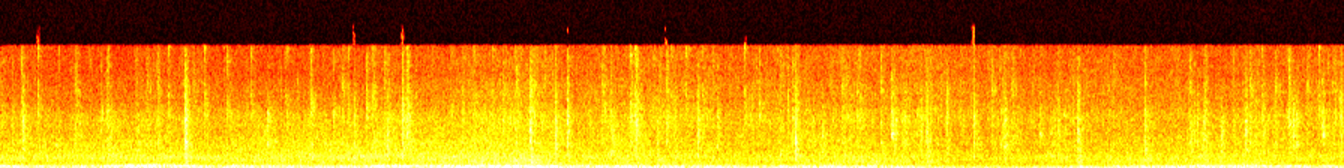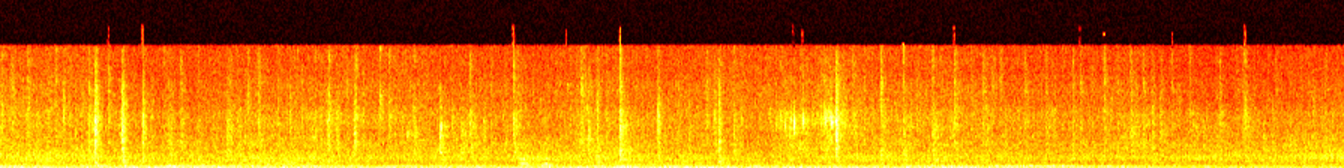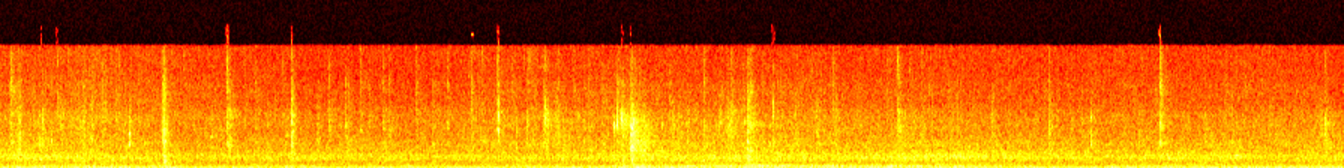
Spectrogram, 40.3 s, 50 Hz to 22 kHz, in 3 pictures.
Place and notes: Utena, Lithuania, wind
Strong wind, gusts to 70 km/h. I have found some place to hide my mics...
Utenos rajono savivaldybė, Utenos apskritis, Lietuva, 17 January 2022, ~17:00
